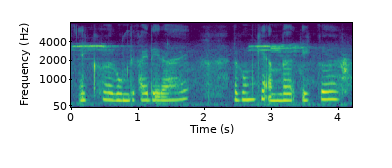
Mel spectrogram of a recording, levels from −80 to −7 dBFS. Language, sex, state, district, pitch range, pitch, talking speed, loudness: Hindi, male, Uttarakhand, Tehri Garhwal, 250-275 Hz, 255 Hz, 155 wpm, -17 LUFS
